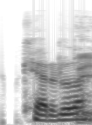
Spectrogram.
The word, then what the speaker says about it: Kerala: You know, they they nimly roll that R as as one does as a native southern Indian speaker. Kerala. Yeah. Carerala.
